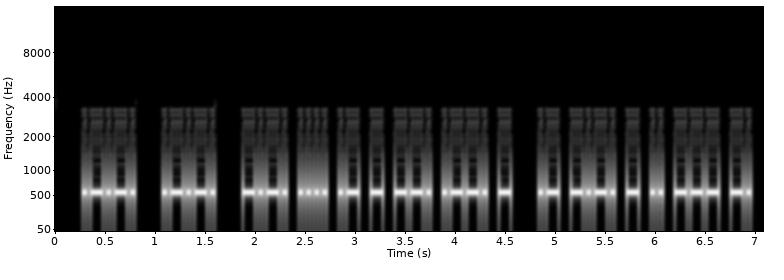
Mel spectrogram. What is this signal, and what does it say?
Morse code, heard as a keyed tone, about 30 wpm, 550 Hz. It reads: <AR> <AR> CHATGPT ACTION
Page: news headlines in morse code at 30 wpm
